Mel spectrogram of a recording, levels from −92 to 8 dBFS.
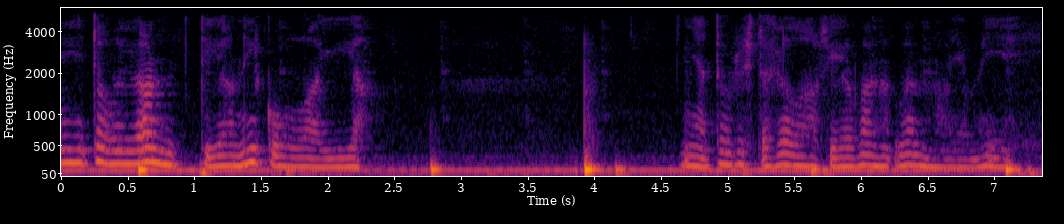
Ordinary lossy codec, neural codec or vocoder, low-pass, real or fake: none; none; 5.4 kHz; real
